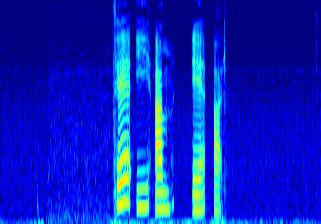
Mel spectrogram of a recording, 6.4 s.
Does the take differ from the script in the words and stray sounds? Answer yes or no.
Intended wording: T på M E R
yes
